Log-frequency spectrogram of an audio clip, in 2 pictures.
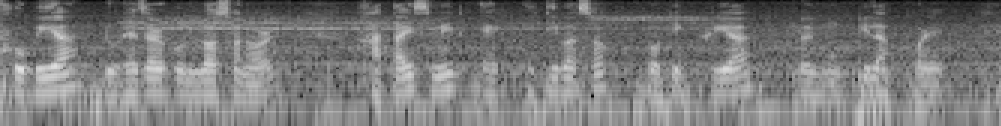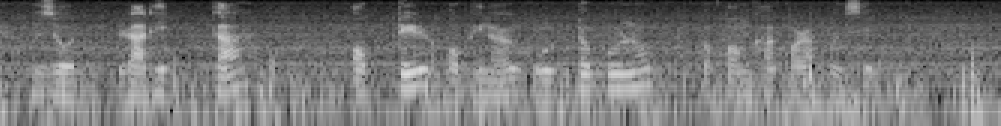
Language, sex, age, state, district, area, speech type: Assamese, male, 18-30, Assam, Darrang, rural, read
